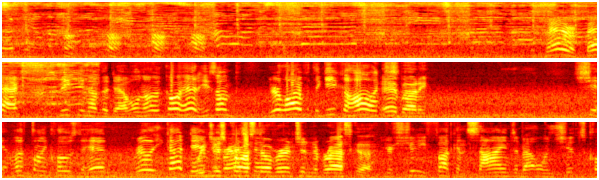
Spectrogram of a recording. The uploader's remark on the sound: Geekaholics Road Trip Edition #2: Lincoln Brewery Reviews. We run the mic while driving and review our experiences and beers at some Lincoln, NE breweries. Nebraska shit roads are shit so there wasn't much I could do to fix the audio recorded there.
